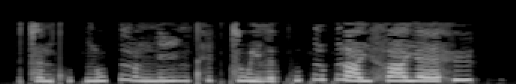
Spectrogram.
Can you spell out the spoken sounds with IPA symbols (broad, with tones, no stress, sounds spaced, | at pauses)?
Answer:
t͡s ɵ˨˩ n kʷʰ ɪ˨ k̚ n̪ uː˨˥ k̚ ŋ ɐ˨ ŋ n̪ iː˧ ŋ t̪ʰ ɪ˧ k̚ t͡s uː˨˩ j l ɵ˨ t̚ kʷ ɐ˥ k̚ n̪ ʊ˥ k̚ n̪ aː˨˧ j f aː˧ j ɛː˨˥ h yː˥ k̚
